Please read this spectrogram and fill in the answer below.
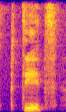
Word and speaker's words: petite: When it agrees with a feminine noun, it's petite. The T is pronounced, and you can tell by the silent E that got added.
